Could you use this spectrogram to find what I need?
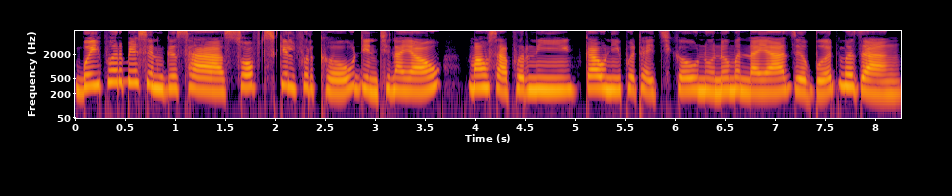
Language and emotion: Bodo, happy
